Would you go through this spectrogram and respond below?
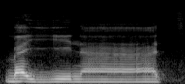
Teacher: Bunyi ta hujung sikit, ada hembusan nafas sikit.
